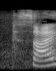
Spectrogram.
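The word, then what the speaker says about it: psi: in this symbol okay फ इसको pronounce मत करना फ अगर आपको उसमें कंफर्टेबल हो तो वैसे कर सकते हो ब ठीक है साई करो तो अच्छा होगा ठीक है साई साई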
